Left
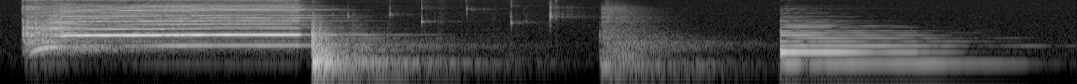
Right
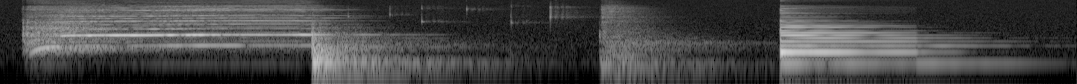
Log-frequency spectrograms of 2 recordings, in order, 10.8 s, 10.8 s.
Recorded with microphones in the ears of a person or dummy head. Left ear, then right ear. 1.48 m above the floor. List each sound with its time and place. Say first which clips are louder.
0.2 s a blender: left 6 dB; 65° left (ahead or behind), 1.9 m
3.1 s dripping: left 2 dB; 45° left (ahead or behind), 0.9 m
6.0 s a gunshot: right 1 dB; 5° right (ahead or behind), 8.5 m
7.8 s a guitar: right 8 dB; 50° right (ahead or behind), 1.3 m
